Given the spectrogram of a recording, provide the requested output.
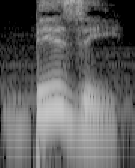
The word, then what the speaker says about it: busy: in fast spoken English the word busy is pronounced with an i sound busy and the word and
